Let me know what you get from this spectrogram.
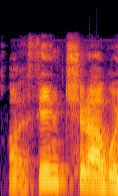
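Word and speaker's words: sinh: 그래서 문헌상으로는 얘를 읽을 때 sinch라고 읽는다라고 이제 제가 책에서 본 적은 있지만 저도 한 번도 그렇게 들어본 적은 없습니다.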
